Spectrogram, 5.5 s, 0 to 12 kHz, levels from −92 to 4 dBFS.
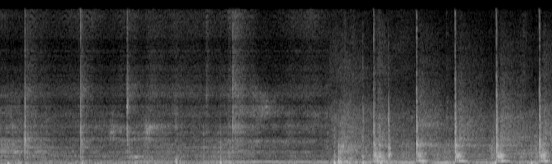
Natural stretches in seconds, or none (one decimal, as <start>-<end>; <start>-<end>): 3.3-5.5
